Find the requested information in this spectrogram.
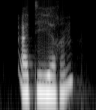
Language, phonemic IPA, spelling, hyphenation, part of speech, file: German, /aˈdiːrən/, addieren, ad‧die‧ren, verb, De-addieren.ogg
- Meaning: to add up, to sum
